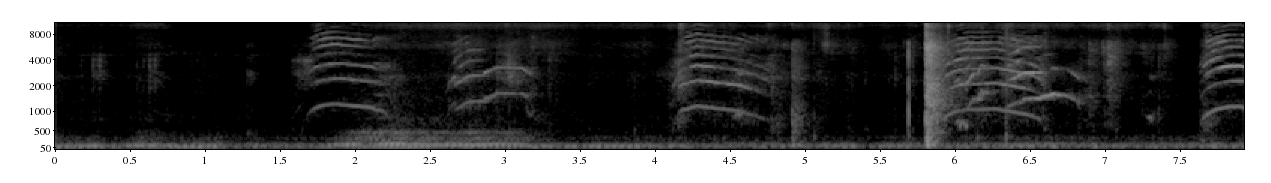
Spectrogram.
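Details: Two-week-old kittens crying at milk time: thin, rising-and-falling mews, some quick and overlapping, heard over a steady low hum and a sharp knock.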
